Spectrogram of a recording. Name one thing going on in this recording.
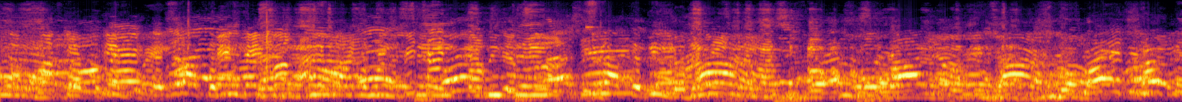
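A man speaks loudly and with animation through a microphone and loudspeaker.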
